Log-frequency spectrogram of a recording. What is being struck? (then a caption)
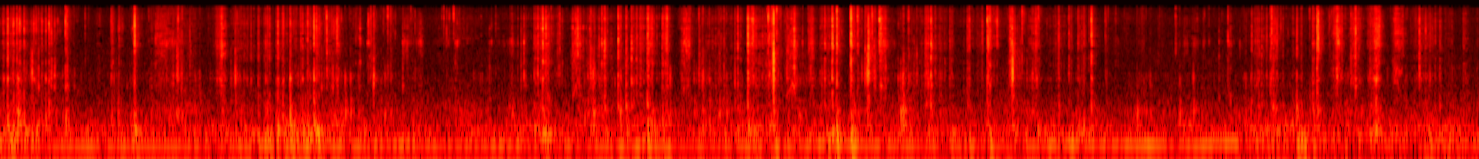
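Bar soap scraped with a knife blade. A solid pink bar of soap is held in the hand while a utility knife blade scrapes off curly shavings. Dense, rapid, crisp scraping and shaving sounds with bright, sharp transients repeat steadily throughout, over a faint low hum.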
